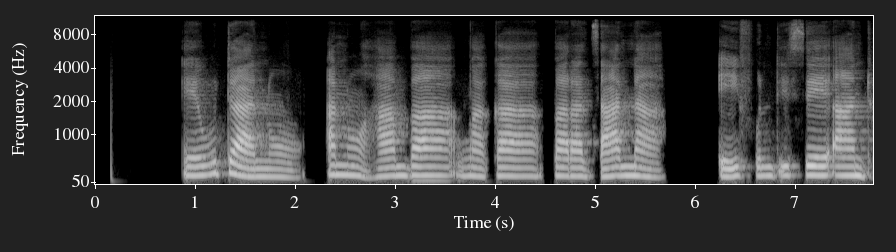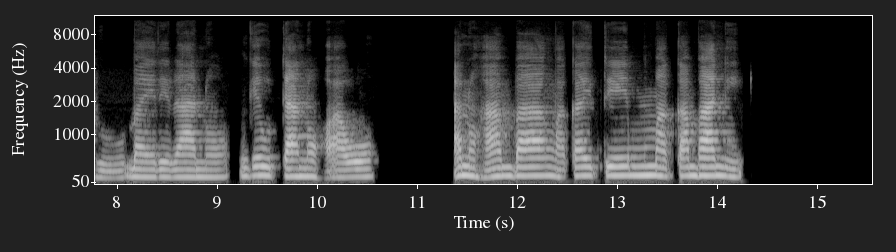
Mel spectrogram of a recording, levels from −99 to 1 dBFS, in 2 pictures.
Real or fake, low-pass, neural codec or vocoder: real; 10.8 kHz; none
